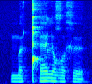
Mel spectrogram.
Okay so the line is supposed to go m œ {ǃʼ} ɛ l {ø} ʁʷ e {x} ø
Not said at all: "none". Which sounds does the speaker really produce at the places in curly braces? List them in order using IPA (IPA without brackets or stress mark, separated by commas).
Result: ǃʰ, y, x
